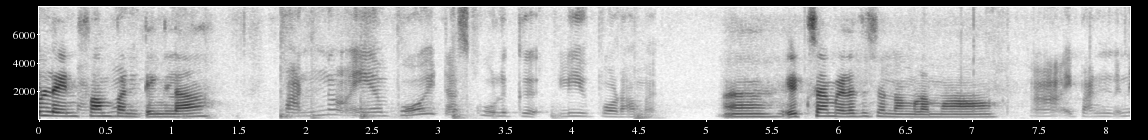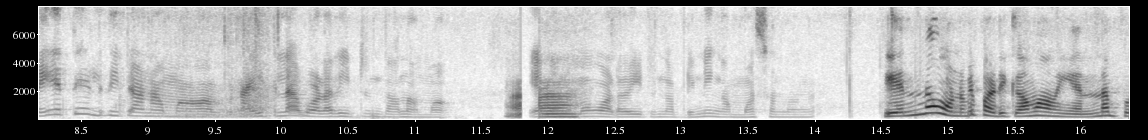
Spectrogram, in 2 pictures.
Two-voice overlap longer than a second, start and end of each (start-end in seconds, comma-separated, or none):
none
